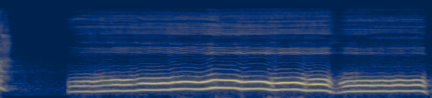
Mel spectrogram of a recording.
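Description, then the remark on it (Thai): A voice imitates a cow's moo as a low note for an animal chorus: one long, low, sustained call, loud, wavering slightly and briefly dipping before carrying on to the end. “ไหนเจ้าวัวหมูลองเป็นเสียงต่ำๆดูสิ อีกทีนะเจ้าวัว”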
